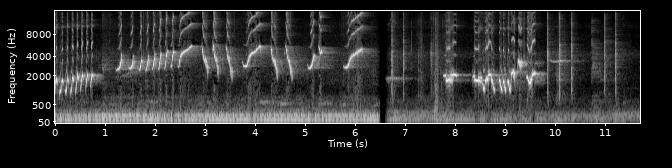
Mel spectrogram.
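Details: White-rumped shama song for provoking rivals and testing young birds: rising rapid trill, then a run of rising and falling slurred notes over a steady low hum, followed by sparser, scratchy phrases after a break.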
